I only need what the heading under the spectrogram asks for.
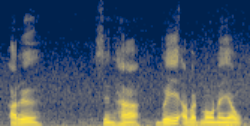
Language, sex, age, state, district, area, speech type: Bodo, male, 18-30, Assam, Udalguri, rural, spontaneous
